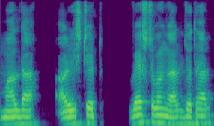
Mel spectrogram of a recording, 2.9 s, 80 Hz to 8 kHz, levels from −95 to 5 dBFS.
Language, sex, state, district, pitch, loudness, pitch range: Bengali, male, West Bengal, Malda, 120 Hz, -19 LUFS, 120-130 Hz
